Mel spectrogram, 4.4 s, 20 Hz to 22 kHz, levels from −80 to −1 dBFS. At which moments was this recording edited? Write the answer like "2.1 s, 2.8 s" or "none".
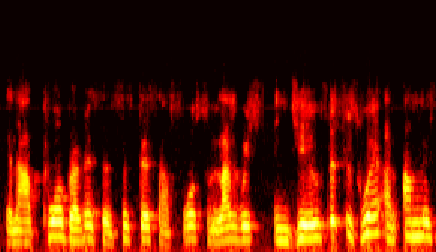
3.2 s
